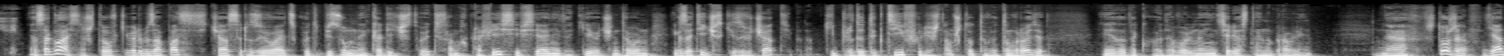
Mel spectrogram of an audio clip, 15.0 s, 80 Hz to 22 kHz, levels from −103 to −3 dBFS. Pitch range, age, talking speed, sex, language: 125-165 Hz, 20-39, 155 wpm, male, Russian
